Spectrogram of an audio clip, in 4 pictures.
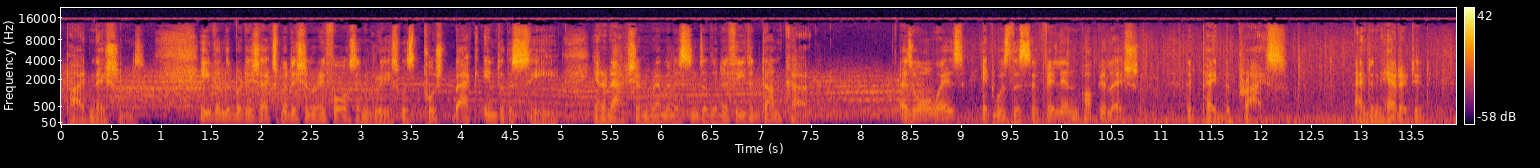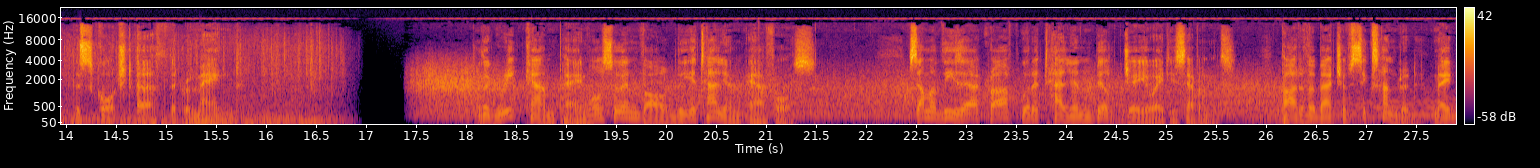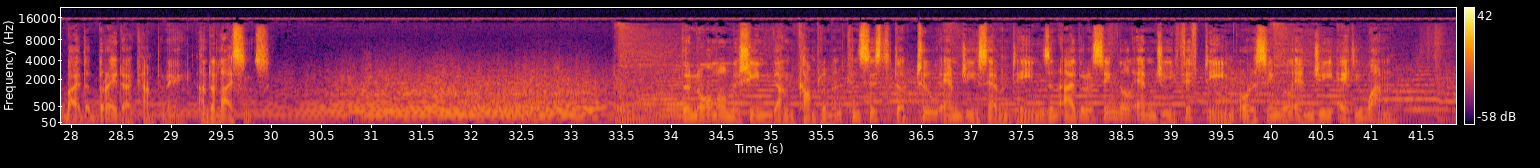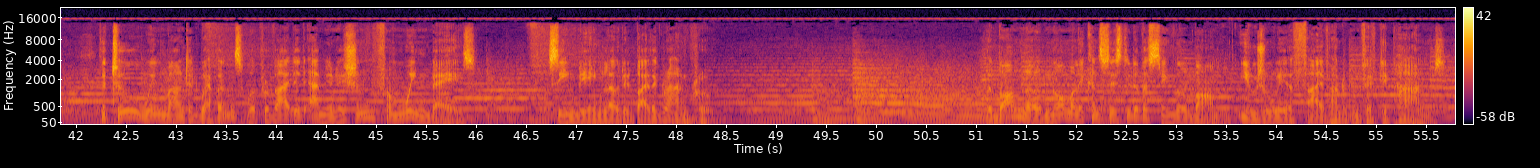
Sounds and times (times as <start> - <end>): Speech: 0.0 - 0.8, 1.4 - 7.5, 8.4 - 12.3, 12.9 - 15.8, 18.1 - 21.5, 22.4 - 30.0, 34.1 - 41.2, 42.2 - 46.0, 46.7 - 48.4, 51.1 - 55.7.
